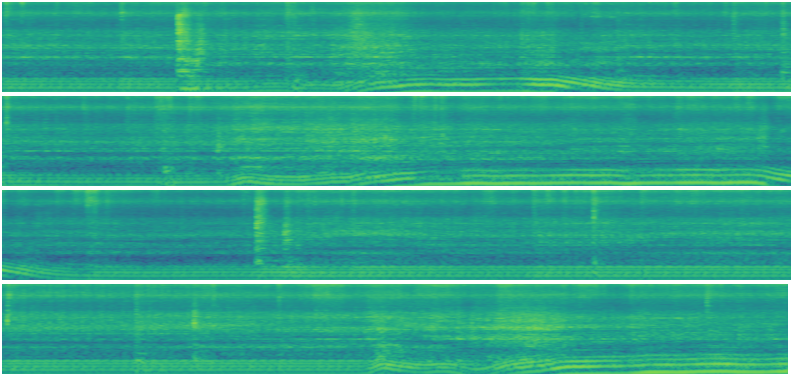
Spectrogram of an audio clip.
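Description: Engine of a small motorised dumper (power barrow) running steadily, its revs rising and falling three times as it drives. A few sharp knocks sound over it.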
